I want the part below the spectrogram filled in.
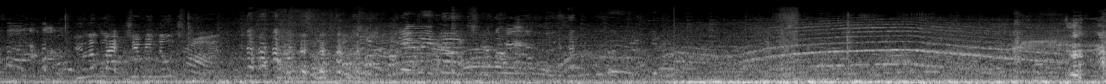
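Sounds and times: siren-like wail: 0:07.1 - 0:11.0.

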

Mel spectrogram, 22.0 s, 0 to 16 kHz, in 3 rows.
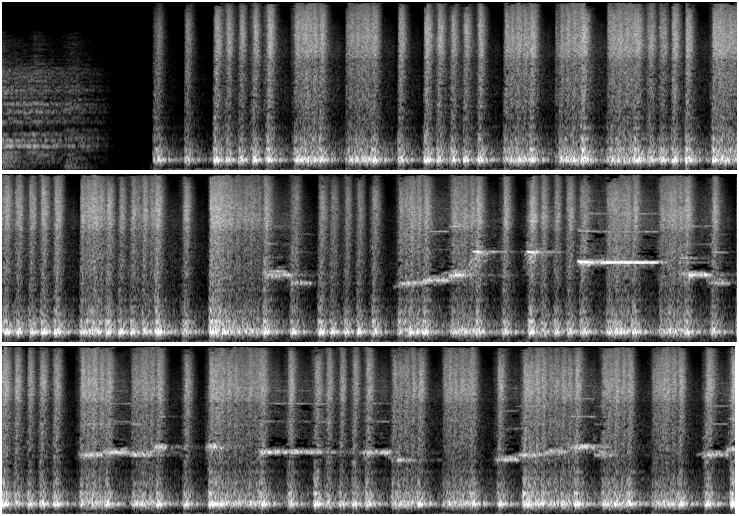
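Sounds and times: snare drum rolls: 0:01.5 - 0:22.0.

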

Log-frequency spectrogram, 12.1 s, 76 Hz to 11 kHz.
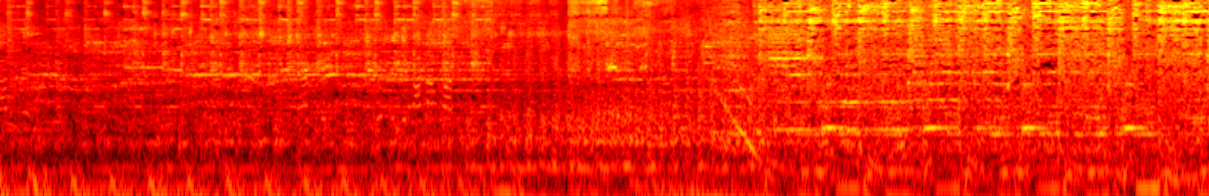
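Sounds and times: music with heavy bass line: 0:00.0 - 0:12.0.

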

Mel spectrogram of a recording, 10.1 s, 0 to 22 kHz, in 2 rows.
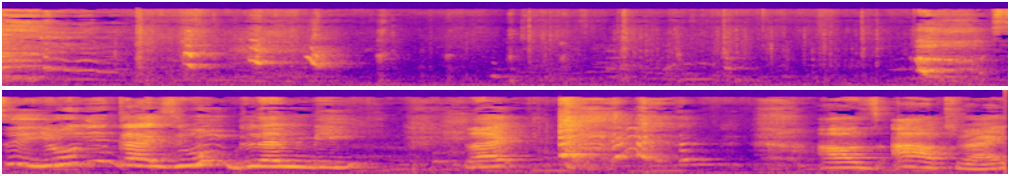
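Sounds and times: paper signs rustling: 0:00.1 - 0:04.6.

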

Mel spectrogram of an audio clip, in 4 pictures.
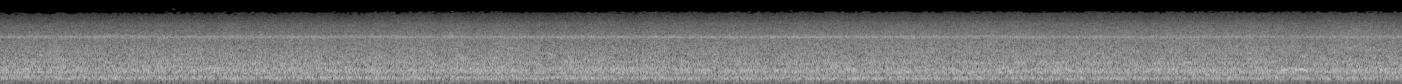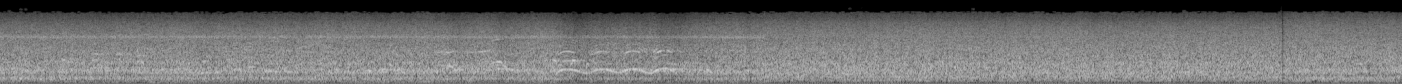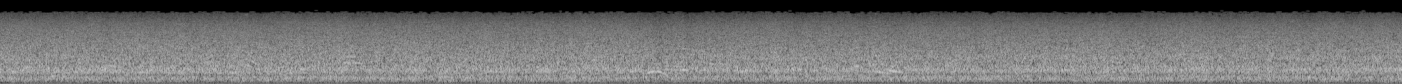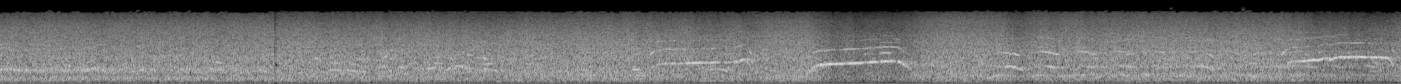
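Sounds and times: waterfall roaring: 0:00.0 - 0:56.0
faint voices of people: 0:12.2 - 0:21.8, 0:28.0 - 0:38.4, 0:41.0 - 0:51.3, 0:51.9 - 0:56.0.

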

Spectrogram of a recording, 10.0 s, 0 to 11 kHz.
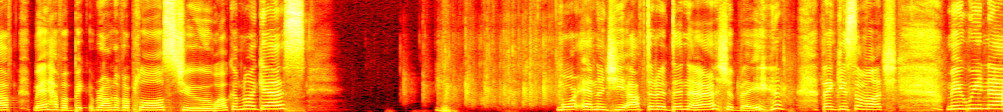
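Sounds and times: light applause: 0:04.0 - 0:10.0.

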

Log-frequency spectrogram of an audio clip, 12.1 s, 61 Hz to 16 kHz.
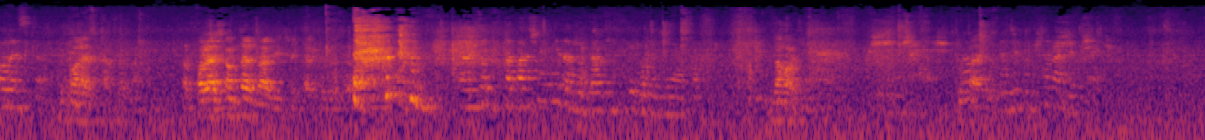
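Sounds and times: loud cough: 0:03.5 - 0:04.4.

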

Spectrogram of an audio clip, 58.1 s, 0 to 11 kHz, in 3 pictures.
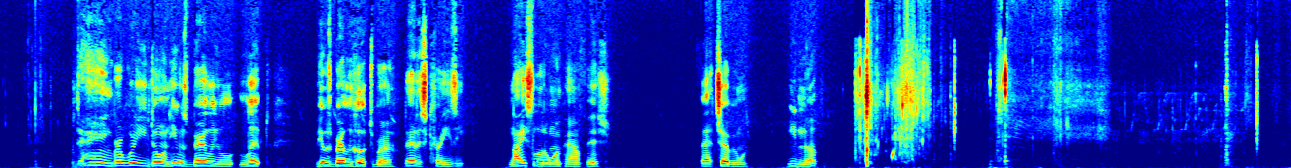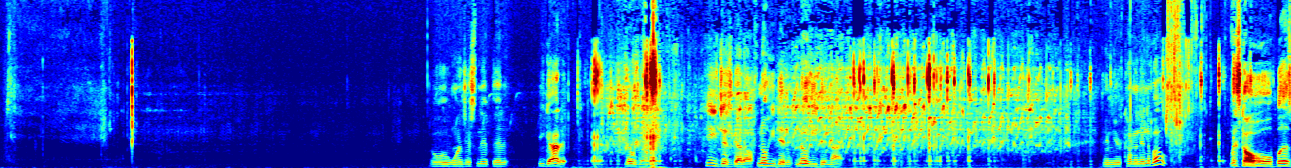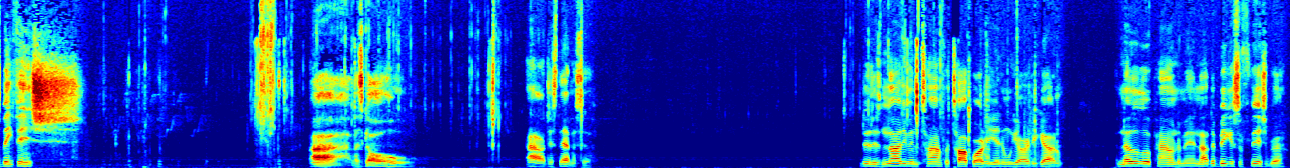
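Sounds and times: fish splashing into water: 0:12.8 - 0:14.1
faint clicks and ticks: 0:27.8 - 0:37.8
faint clicks and knocks: 0:32.0 - 0:36.0.

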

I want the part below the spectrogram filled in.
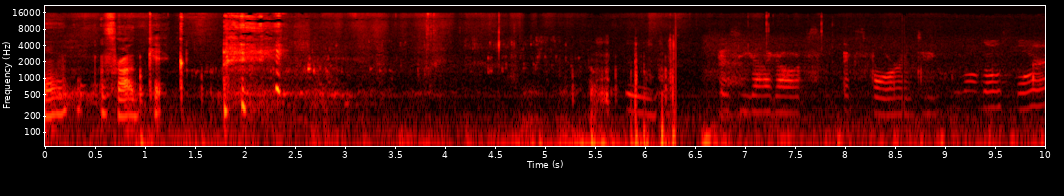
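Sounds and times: underwater clicks and gurgles: 0:00.2 - 0:06.4.

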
